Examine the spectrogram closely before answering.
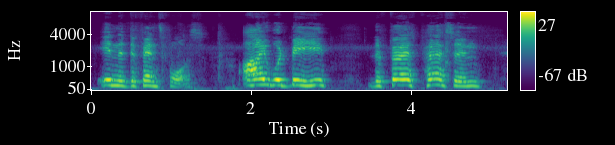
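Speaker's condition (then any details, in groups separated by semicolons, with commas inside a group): Cerebral palsy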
